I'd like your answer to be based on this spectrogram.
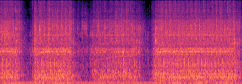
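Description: A sewing machine stitches paper junk journal tags with a loud, steady mechanical whirr that stops briefly three times between runs; no voice is heard.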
